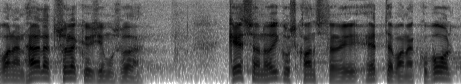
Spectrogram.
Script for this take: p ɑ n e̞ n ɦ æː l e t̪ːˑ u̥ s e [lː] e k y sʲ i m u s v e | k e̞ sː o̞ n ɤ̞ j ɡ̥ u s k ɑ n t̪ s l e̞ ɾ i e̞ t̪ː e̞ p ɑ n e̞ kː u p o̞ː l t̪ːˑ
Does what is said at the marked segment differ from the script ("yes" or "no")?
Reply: yes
